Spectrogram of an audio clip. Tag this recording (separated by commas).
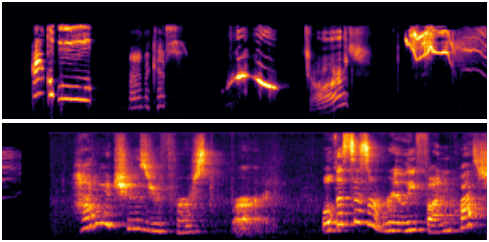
Bird, inside a small room, Speech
